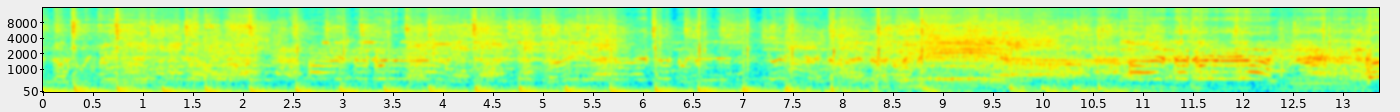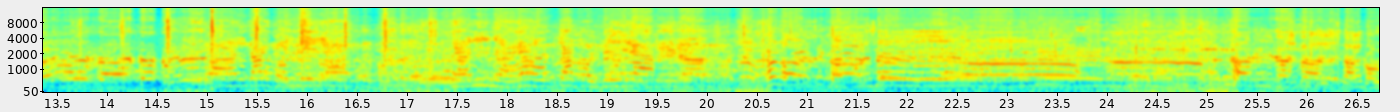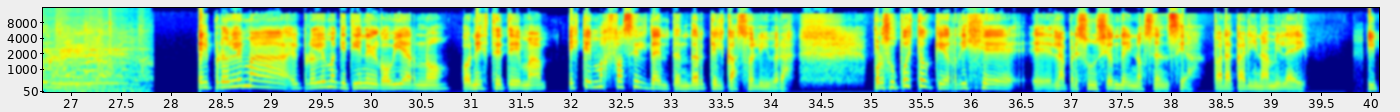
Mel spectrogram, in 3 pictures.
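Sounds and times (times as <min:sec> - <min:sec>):
large crowd singing at a multisectorial rally in Plaza del Congreso: 0:00.0 - 0:27.8
speech: 0:28.6 - 0:39.4.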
